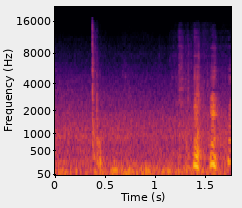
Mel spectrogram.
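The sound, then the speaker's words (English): A Tesla car door being opened: a sharp latch click, followed a moment later by two soft, muffled thumps over a low background rumble. “I've never opened a Tesla door before.”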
